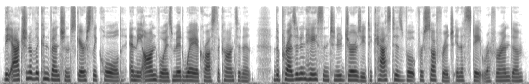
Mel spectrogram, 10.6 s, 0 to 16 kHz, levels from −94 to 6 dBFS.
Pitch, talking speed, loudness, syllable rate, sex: 185 Hz, 175 wpm, -20 LUFS, 5.2 syllables/s, female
